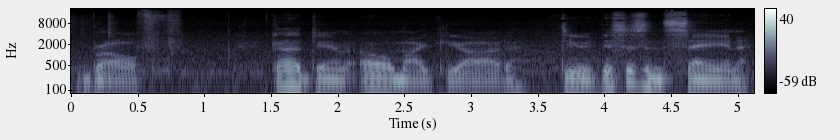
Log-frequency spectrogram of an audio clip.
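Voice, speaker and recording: A man's voice: fairly low pitch, fairly even intonation, slow, noisy background. A man giving casual, slangy reactions as he plays through a game. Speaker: gaming video creator. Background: game music.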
